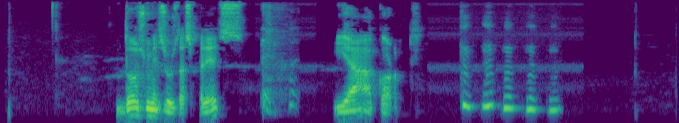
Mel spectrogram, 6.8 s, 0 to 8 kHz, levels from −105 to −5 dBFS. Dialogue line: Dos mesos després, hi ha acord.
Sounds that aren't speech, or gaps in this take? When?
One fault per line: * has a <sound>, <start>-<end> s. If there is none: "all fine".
* has a cough, 2.6-3.0 s
* has a laugh, 4.6-5.6 s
